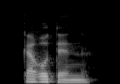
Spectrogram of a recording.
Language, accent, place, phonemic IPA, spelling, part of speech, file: French, France, Lyon, /ka.ʁɔ.tɛn/, carotène, noun, LL-Q150 (fra)-carotène.wav
- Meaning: carotene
